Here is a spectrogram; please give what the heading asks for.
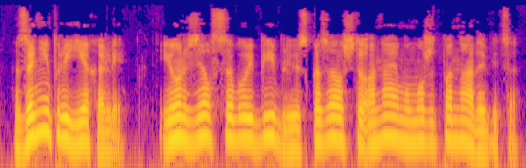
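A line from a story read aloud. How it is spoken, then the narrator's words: Plain. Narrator (Russian): ответил Саша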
